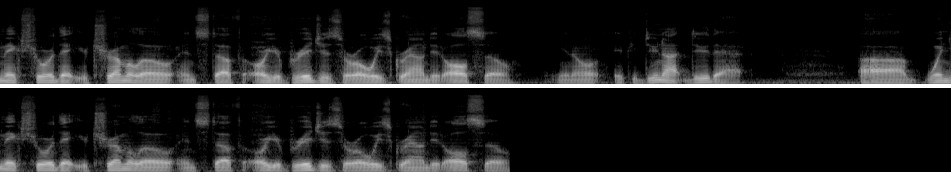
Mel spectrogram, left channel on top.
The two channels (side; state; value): right; drops out; at 5.1 s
